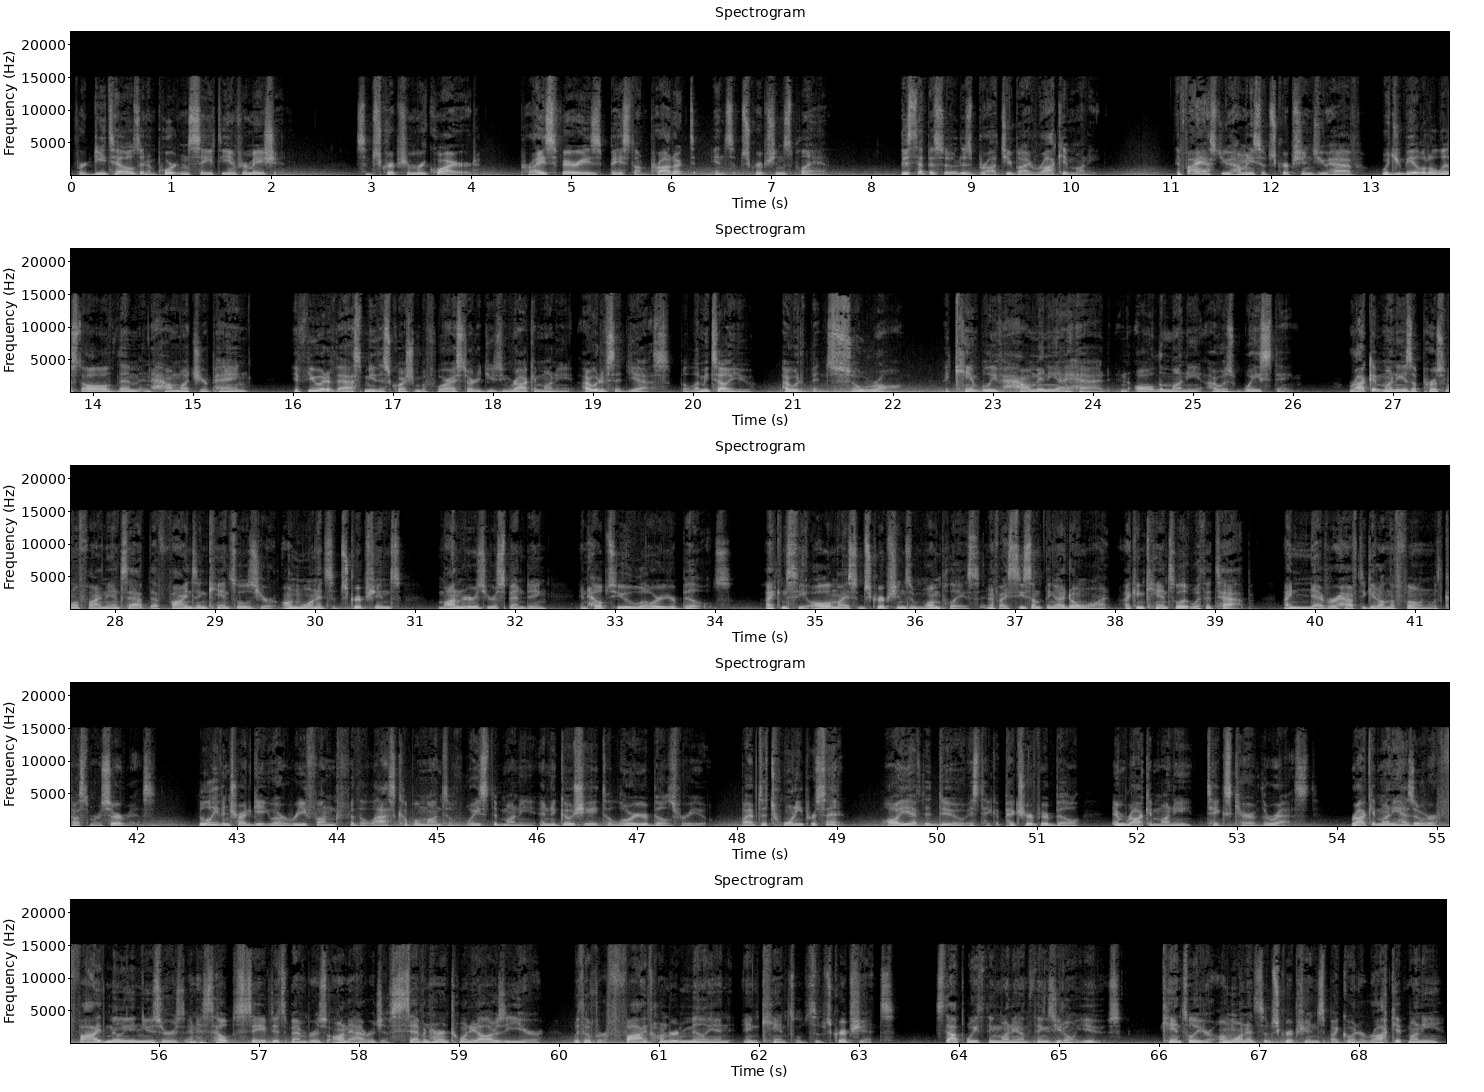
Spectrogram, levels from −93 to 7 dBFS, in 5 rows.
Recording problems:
wind noise on the microphone; occasional gusts; 25 dB below the speech

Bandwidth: 15 kHz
